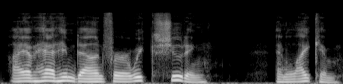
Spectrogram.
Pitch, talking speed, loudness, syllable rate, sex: 135 Hz, 210 wpm, -14 LUFS, 5.1 syllables/s, male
